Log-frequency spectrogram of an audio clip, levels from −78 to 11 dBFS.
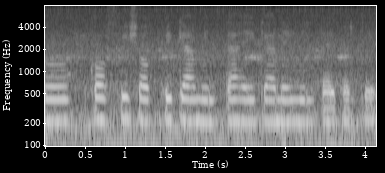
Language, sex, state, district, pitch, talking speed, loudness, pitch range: Hindi, female, Maharashtra, Mumbai Suburban, 205 Hz, 160 wpm, -14 LUFS, 205-215 Hz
